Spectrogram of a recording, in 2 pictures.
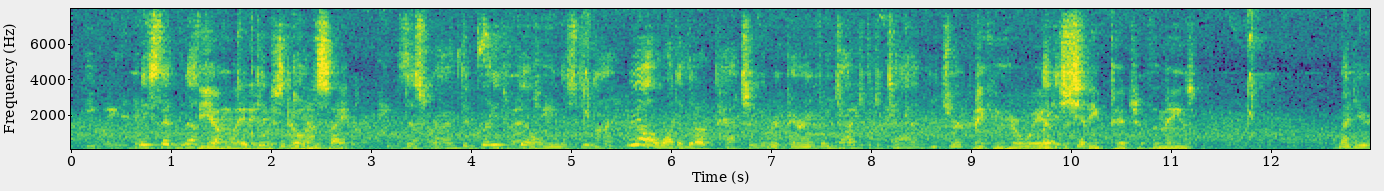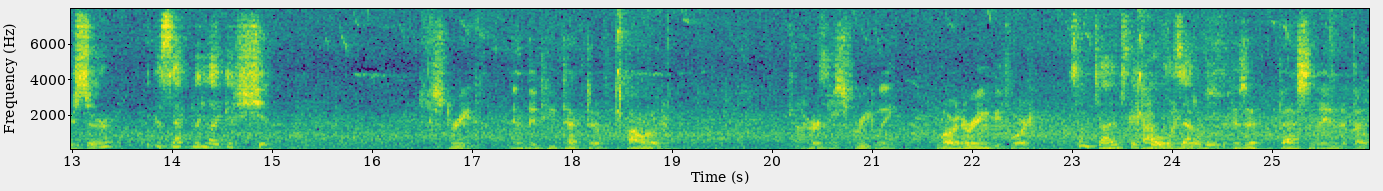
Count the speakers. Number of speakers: three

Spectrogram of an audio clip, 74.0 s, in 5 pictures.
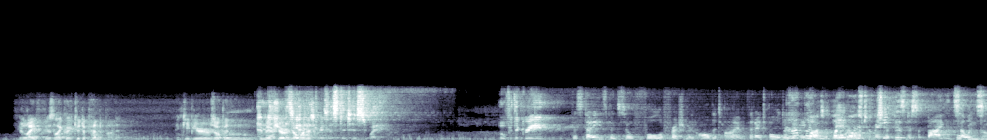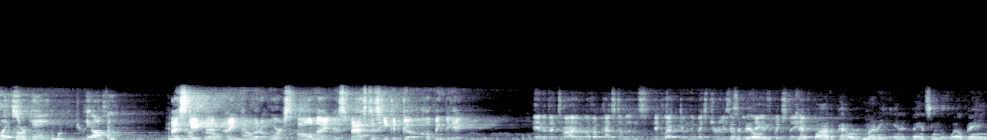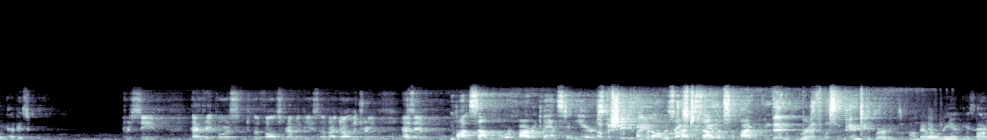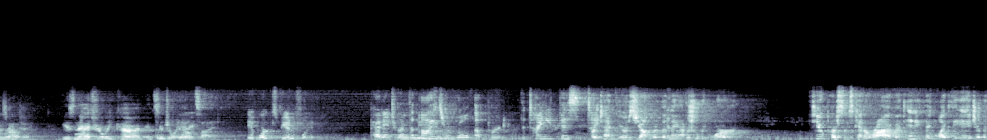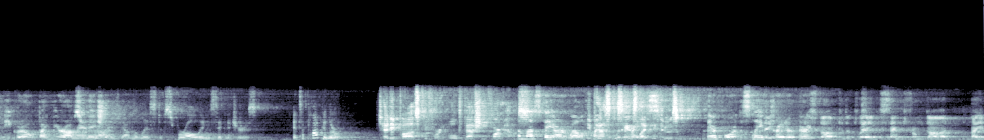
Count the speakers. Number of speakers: nine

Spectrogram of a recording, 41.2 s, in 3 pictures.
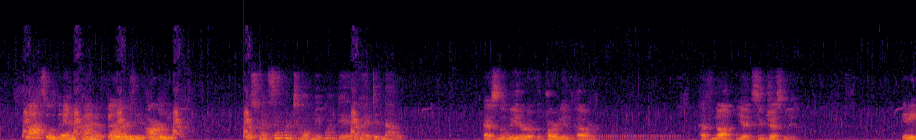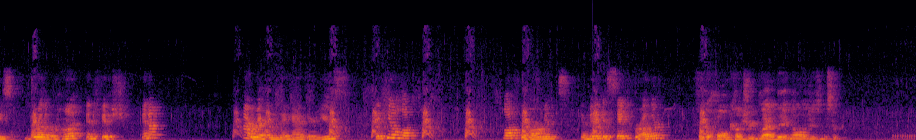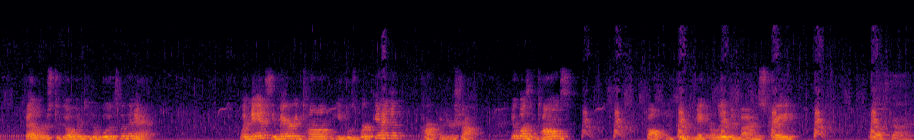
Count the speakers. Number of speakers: three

